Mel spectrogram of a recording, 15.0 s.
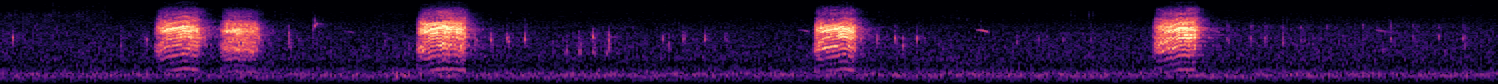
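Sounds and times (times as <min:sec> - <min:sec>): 
Eurasian jay screeching: 0:04.2 - 0:04.8, 0:08.2 - 0:08.7, 0:11.6 - 0:12.1.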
